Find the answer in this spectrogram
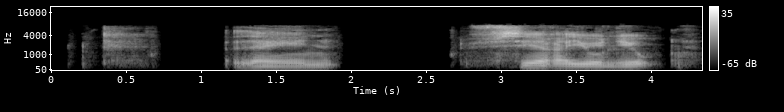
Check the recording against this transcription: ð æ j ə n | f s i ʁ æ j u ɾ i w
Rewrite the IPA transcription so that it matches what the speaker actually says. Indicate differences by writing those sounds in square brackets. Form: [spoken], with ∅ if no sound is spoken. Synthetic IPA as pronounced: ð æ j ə n | f s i ʁ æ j u [l] i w

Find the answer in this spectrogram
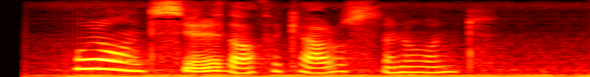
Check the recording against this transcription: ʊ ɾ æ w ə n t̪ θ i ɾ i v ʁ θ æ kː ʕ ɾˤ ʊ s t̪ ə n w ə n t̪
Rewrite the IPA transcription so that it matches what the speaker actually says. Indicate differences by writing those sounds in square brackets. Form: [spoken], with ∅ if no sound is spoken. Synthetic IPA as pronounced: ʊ ɾ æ w ə n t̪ [s] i ɾ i [ð] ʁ θ æ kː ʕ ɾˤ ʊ s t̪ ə n w ə n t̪

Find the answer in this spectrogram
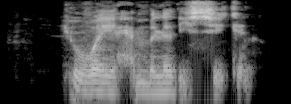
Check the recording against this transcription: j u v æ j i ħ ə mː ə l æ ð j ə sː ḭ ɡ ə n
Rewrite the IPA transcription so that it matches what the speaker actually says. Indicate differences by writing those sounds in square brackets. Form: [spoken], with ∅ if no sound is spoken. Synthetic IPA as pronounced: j u v æ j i ħ ə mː ə l æ ð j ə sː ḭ [k] ə n

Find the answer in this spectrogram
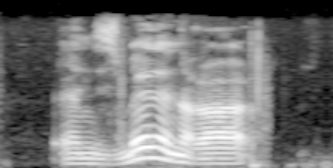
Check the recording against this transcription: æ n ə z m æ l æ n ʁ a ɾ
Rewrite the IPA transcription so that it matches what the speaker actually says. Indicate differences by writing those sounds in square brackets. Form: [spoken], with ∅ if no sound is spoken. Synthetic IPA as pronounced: æ n ə z m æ [ɾ] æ n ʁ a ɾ

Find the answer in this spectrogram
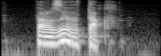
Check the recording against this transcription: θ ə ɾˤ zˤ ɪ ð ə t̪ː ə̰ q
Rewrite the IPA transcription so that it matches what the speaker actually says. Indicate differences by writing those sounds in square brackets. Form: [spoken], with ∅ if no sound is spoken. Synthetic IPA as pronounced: θ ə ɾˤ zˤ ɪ ð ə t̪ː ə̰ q

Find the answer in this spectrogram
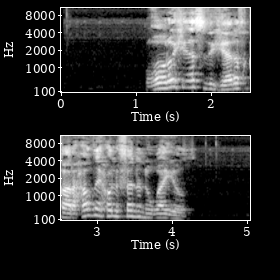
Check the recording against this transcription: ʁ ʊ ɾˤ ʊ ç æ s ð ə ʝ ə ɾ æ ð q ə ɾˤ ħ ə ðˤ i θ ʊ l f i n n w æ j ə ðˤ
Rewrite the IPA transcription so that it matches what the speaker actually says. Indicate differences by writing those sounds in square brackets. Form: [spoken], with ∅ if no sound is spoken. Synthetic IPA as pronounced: ʁ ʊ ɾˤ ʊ ç æ s ð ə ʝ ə ɾ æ [θ] q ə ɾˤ ħ ə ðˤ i [ħ] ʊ l f [æ] n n w æ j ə ðˤ

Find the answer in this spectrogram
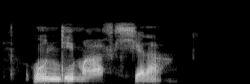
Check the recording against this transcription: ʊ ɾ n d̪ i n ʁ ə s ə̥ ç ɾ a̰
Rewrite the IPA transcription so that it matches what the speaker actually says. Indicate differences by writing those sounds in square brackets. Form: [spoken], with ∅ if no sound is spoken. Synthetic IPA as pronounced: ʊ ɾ n d̪ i [m] ʁ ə [f] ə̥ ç ɾ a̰

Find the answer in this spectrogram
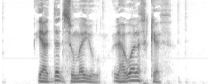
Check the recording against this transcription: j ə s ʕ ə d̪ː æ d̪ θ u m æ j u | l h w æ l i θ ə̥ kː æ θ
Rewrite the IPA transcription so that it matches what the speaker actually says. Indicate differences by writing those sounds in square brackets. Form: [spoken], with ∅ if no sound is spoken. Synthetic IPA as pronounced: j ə [∅] ʕ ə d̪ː æ d̪ [s] u m æ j u | l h w æ l [æ] θ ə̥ kː æ θ

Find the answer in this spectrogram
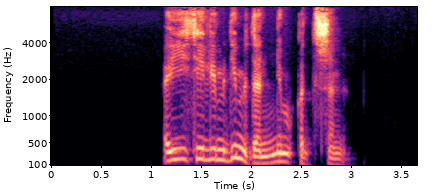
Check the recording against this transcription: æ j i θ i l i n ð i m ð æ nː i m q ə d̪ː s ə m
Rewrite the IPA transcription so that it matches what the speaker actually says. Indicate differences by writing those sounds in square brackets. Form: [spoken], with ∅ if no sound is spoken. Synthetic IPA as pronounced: æ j i θ i l i [m] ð i m ð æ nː i m q ə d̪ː s ə [n]

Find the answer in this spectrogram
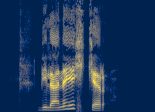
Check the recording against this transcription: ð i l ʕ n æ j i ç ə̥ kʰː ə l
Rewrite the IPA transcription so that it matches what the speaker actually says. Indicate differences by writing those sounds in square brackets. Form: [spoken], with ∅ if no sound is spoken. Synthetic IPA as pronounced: ð i l ʕ n æ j [æ] ç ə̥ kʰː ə [ɾ]

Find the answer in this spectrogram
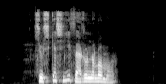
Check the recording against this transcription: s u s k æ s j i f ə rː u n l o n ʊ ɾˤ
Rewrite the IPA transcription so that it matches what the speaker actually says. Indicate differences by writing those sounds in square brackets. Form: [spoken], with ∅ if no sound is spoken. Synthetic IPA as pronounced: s u s k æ s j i f ə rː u n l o [m] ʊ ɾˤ

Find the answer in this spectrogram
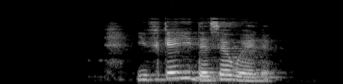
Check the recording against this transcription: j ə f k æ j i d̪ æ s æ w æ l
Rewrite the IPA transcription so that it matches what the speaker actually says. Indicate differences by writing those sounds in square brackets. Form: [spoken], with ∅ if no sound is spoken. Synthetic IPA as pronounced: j ə f k æ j i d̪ æ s æ w æ l

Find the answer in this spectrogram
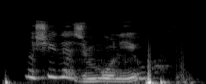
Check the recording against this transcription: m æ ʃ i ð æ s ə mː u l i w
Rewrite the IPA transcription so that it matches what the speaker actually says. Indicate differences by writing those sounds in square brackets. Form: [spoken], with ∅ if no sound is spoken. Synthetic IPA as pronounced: m æ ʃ i ð æ [z] ə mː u l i w

